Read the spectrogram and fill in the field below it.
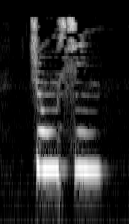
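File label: "衷心", Mandarin Chinese; hsk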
